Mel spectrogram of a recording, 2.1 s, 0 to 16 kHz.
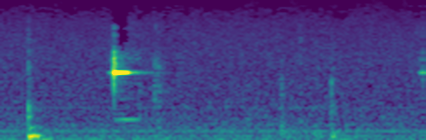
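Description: One short, high electronic beep about half a second in: the Acumen XR10 rearview-mirror dashcam's touchscreen key tone as a finger taps its menu.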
